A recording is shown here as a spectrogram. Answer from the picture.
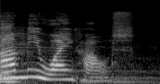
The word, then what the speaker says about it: Amy Winehouse: No, Army Van Heusen no. – ¿Cómo se dice? No me sale a mí el... – Amy Winehouse. – Dígamelo de nuevo, por favor, porque así lo memorizo. – Amy Winehouse.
